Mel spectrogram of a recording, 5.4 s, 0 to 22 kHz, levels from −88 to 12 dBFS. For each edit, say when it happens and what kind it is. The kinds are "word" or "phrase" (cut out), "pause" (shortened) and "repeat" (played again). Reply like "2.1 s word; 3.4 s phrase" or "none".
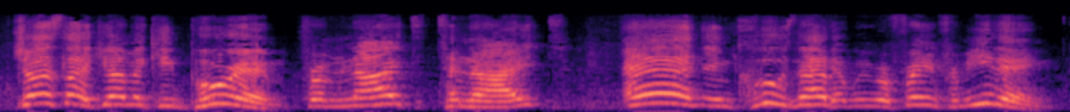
1.5 s word; 2.9 s pause; 4.1 s word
